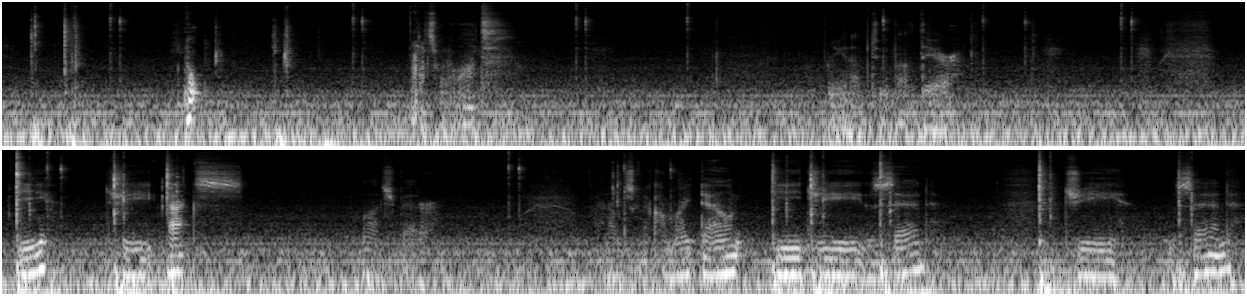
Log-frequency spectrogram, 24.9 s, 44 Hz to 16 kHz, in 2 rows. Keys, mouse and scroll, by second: 0.5 alt+space, 2.7 alt+m, 5.7 click, 8.0 click, 9.8 middle click, 11.2-12.8 drag, 12.5 e, 13.5 g, 18.6 middle click, 20.1 e.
